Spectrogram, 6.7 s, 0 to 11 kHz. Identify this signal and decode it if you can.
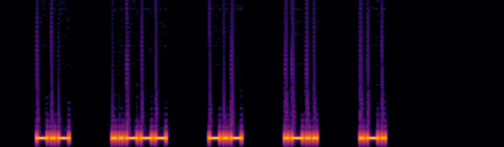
Morse code, heard as a keyed tone, about 25 wpm, spaced as for 12 wpm, 700 Hz. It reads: K2KLR
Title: USA Call Signs - 5 Characters - 4x Character Spacing - 25wpm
